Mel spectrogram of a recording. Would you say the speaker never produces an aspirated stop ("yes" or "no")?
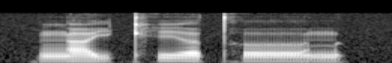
no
